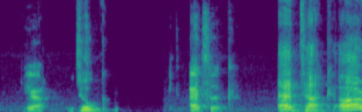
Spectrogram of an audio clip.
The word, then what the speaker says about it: Etuk: It is pronounced. Wait. I just said. Yeah. Etuk.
